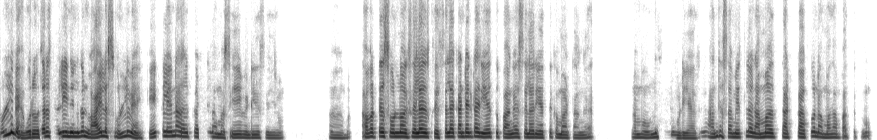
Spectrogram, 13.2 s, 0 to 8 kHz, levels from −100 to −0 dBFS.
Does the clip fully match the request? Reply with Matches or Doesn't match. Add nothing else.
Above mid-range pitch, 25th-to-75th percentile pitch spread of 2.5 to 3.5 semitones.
Doesn't match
